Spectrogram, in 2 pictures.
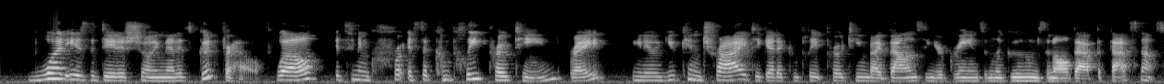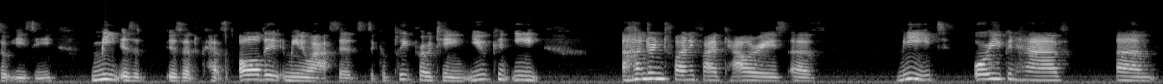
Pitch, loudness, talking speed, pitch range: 175 Hz, -17 LUFS, 180 wpm, 155-205 Hz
